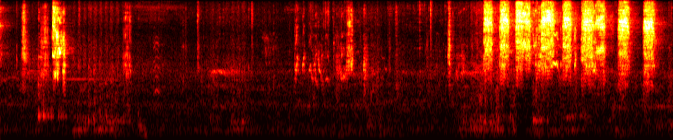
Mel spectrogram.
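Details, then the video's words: Budgerigar breeding pairs give a few faint chirps at first, then a burst of loud, sharp, rhythmic chirps repeated in quick succession at the close. "Amazing budgies chirping sounds"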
